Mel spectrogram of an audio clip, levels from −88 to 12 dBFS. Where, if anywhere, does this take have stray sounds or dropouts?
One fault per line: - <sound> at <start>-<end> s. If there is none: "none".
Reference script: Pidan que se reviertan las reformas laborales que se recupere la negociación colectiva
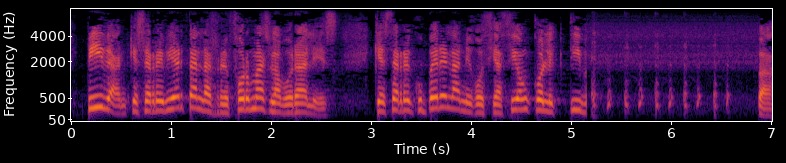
- cough at 5.2-6.7 s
